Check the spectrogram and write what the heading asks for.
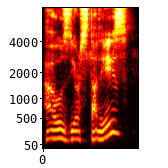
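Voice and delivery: lightly voiced old crone; a hint of a sly old woman. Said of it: "very, very old woman".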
